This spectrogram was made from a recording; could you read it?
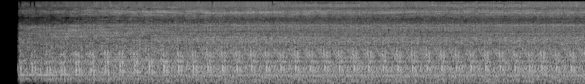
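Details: Warm Alfa Romeo 2.4 JTDm diesel at idle with 90°C water temperature: a fast, fairly regular knock, roughly three per second, over a hissy background. The source is undetermined.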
